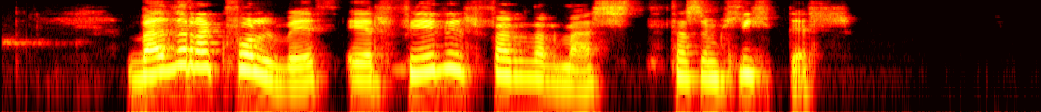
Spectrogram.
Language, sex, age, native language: Icelandic, female, 20-29, Icelandic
